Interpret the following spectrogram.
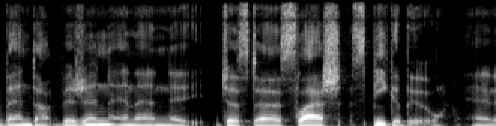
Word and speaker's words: Speakaboo: That's our main website URL, ben.vision, and then just slash speakaboo, and it's spelled how it sounds, speakaboo, SPEAKABOO, like peekaboo. Peekaboo, but Speakaboo, and then you can download it Android and iOS devices.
